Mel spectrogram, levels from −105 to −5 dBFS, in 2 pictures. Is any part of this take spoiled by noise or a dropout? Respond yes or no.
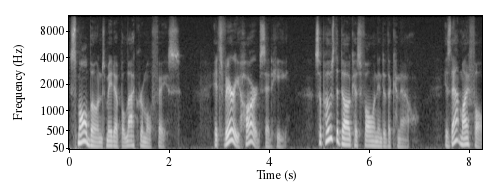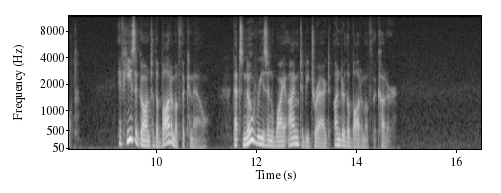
no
